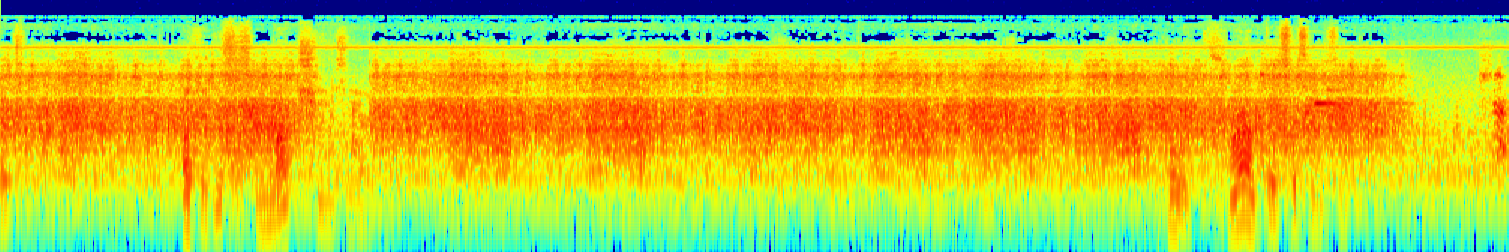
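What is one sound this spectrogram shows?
Icy magic blasts whoosh and crackle in a rush of noise.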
